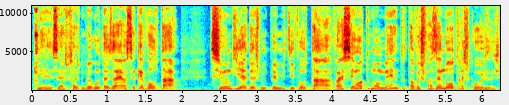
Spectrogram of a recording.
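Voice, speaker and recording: Talking at a fairly quick pace, a man with a high pitch makes very wide pitch swings while keeping his loudness very even. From Angola, Benguela. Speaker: missionary. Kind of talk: interview.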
